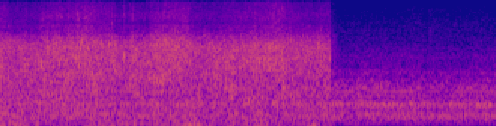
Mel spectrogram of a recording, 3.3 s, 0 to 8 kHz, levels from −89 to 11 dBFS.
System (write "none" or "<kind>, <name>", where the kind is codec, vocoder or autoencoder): none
